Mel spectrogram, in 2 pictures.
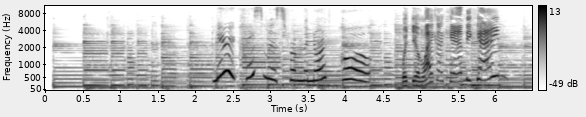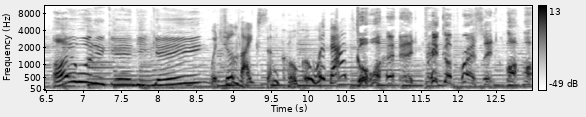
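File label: promo pack narration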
